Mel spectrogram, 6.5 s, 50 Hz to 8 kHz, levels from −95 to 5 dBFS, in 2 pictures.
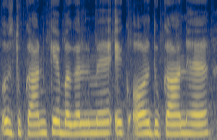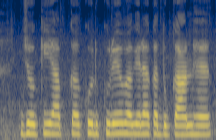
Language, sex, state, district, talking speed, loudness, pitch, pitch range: Hindi, female, Jharkhand, Deoghar, 145 wpm, -15 LUFS, 205 Hz, 200-215 Hz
